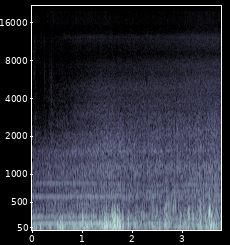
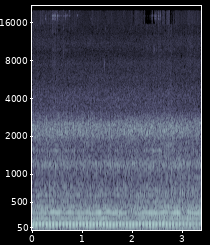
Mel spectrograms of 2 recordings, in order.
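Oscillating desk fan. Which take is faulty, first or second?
second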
